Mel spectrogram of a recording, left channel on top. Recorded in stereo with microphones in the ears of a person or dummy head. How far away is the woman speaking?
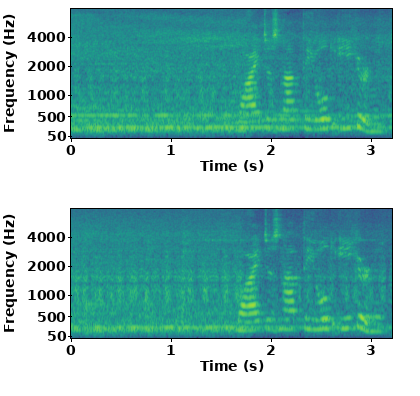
About 3 m.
